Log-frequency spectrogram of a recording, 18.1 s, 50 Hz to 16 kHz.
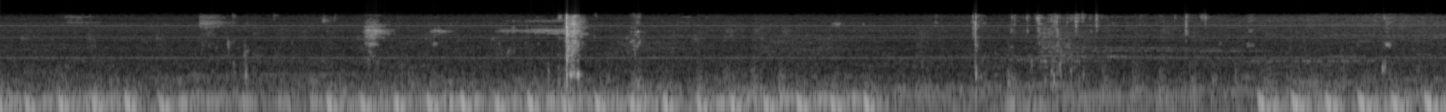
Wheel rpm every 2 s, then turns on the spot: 0, 0, 0, 0, 0, 0, 0, 0, 0.
none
